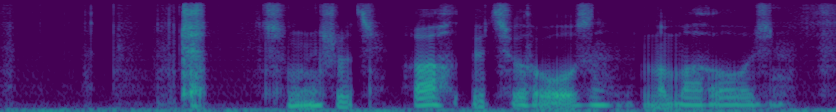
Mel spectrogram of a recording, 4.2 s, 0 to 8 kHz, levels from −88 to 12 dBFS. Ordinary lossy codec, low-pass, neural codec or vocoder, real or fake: none; 7.2 kHz; autoencoder, 22.05 kHz, a latent of 192 numbers a frame, VITS, trained on many speakers; fake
